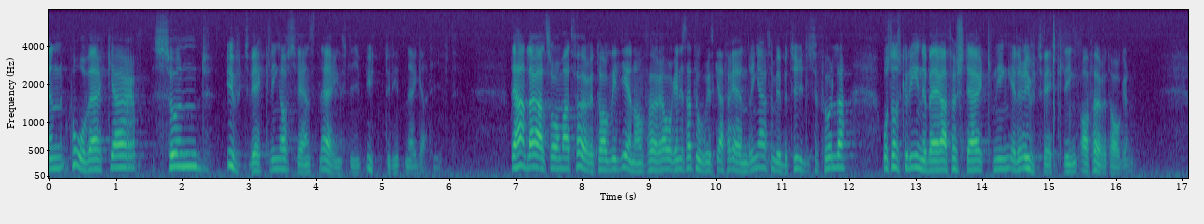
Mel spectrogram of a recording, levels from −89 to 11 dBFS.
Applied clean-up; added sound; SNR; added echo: none; none; none; none.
